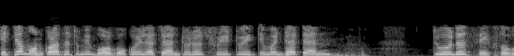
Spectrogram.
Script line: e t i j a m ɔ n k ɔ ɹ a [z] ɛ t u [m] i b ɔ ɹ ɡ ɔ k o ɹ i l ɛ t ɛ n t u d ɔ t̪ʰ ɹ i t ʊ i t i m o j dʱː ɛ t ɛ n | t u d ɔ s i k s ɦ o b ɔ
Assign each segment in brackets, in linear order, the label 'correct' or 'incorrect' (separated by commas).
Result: correct, correct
